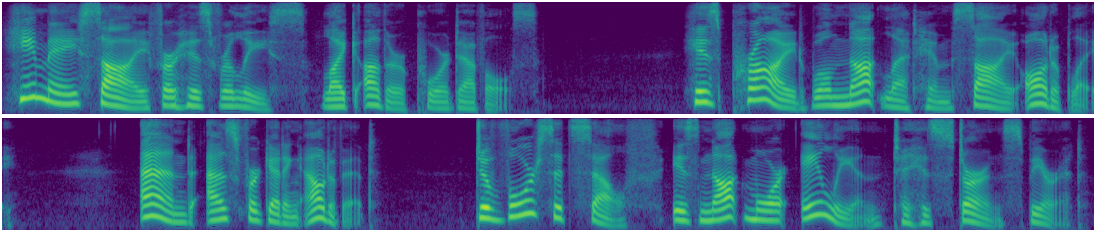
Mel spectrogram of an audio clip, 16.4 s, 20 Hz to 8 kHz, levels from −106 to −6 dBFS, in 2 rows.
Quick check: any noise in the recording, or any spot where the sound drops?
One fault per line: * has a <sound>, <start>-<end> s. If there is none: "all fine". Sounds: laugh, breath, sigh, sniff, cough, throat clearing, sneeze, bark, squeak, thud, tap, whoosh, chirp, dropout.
all fine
